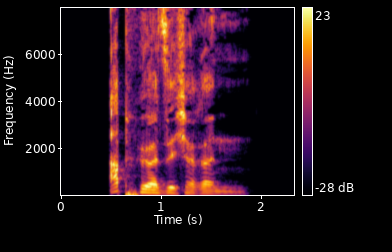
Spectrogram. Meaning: inflection of abhörsicher: 1. strong genitive masculine/neuter singular 2. weak/mixed genitive/dative all-gender singular 3. strong/weak/mixed accusative masculine singular 4. strong dative plural
- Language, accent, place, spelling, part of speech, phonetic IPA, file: German, Germany, Berlin, abhörsicheren, adjective, [ˈaphøːɐ̯ˌzɪçəʁən], De-abhörsicheren.ogg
